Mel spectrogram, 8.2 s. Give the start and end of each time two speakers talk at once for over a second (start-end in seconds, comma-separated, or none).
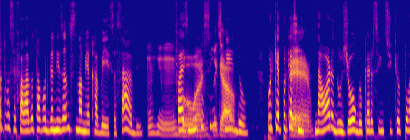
3.5-4.8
